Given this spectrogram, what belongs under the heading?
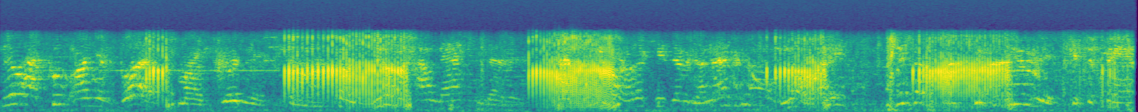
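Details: Woman snoring: loud rasping snores recur every few seconds, with softer snuffling breaths between; ordinary snoring.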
